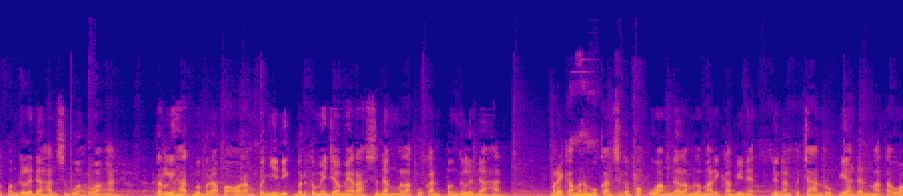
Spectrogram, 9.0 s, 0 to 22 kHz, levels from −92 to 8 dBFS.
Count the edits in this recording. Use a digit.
1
